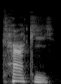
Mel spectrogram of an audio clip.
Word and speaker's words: khaki: cool uh crazy kanu it's just you North Americans that pronounce it weird I say with a grin uh outside of North America no one pronounces it khaki cuz the H making a long ah sound oops that needs to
